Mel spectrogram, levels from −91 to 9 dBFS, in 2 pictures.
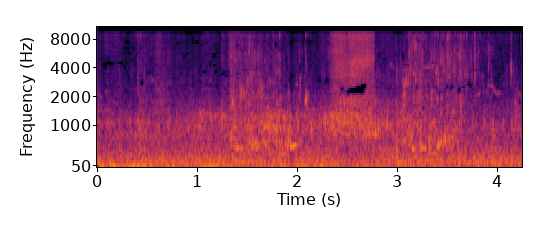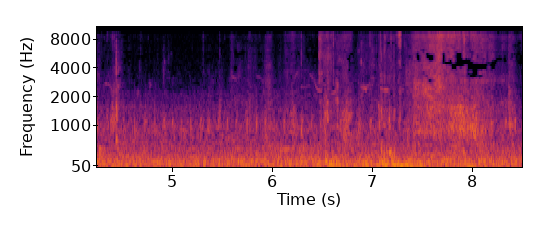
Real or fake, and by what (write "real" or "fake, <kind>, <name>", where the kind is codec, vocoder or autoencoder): real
